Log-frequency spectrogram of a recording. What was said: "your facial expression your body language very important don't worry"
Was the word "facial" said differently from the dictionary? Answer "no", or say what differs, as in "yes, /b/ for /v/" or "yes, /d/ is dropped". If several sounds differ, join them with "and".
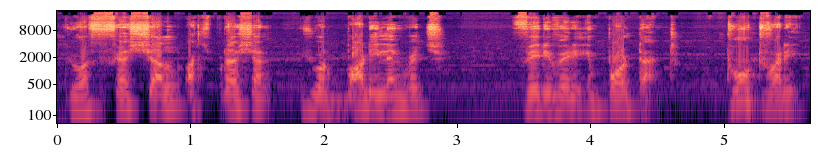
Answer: yes, /p/ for /f/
